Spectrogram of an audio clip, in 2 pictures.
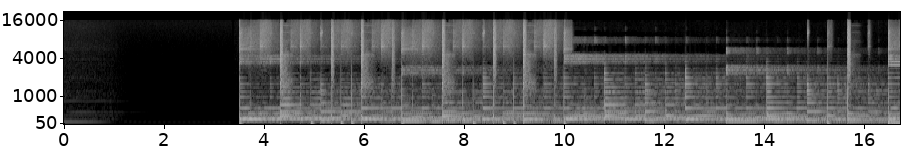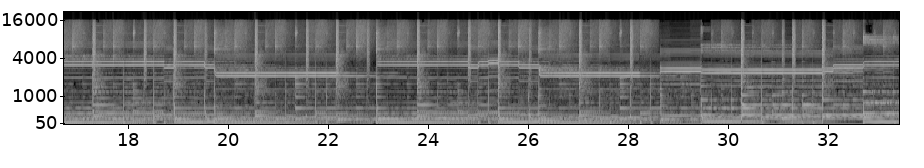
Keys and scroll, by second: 4.7 Delete, 6.6 ctrl+a, 9.7 Left.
